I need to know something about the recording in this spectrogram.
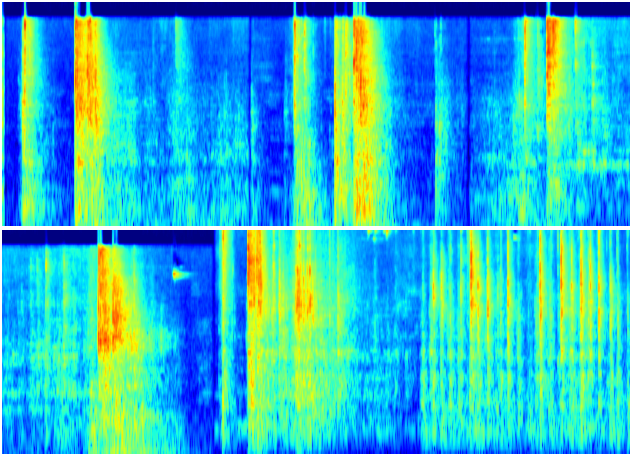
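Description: A handboard clacks down onto a wooden table.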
